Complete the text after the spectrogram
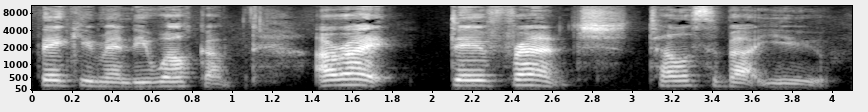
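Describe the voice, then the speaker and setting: A woman's voice: on the low side, moderate pace, sharp tone. Gushing, enthusiastic woman host. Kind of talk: hosting a group video call.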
